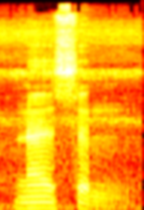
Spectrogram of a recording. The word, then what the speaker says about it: nestle: কোনো শব্দের শেষে এস-টি-এল-ই থাকলে সেখানে টি অনুচ্চারিত থাকে এবং উচ্চারণটি সল এর মতো হয়।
